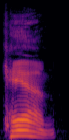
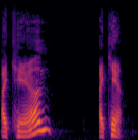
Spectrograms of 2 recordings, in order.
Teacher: And can't, because of the T on the end, the sound is shorter. They both have the same sound.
